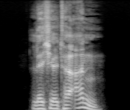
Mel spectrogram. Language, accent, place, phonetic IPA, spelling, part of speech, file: German, Germany, Berlin, [ˌlɛçl̩tə ˈan], lächelte an, verb, De-lächelte an.ogg
- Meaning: inflection of anlächeln: 1. first/third-person singular preterite 2. first/third-person singular subjunctive II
